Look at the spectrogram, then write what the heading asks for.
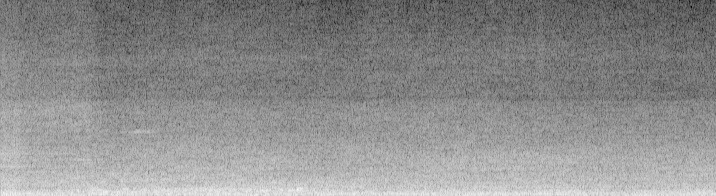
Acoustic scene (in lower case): subway station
